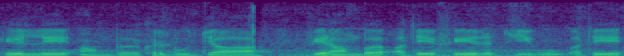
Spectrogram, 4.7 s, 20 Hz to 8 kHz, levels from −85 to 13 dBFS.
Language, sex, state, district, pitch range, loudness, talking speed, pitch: Punjabi, male, Punjab, Kapurthala, 130-145 Hz, -19 LUFS, 130 wpm, 135 Hz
